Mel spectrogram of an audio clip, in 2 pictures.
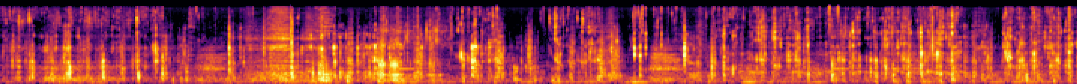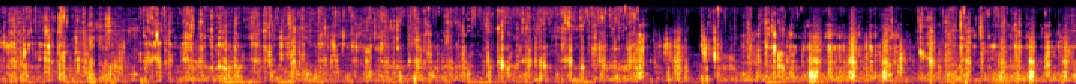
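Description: Close-miked wet chewing of a mouthful of curry rice, with a wooden spoon clicking and scraping against a ceramic bowl as the last of the rice is gathered up. Many small clicks and wet smacks follow one another throughout.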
